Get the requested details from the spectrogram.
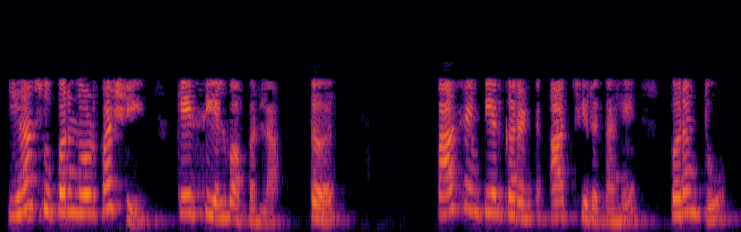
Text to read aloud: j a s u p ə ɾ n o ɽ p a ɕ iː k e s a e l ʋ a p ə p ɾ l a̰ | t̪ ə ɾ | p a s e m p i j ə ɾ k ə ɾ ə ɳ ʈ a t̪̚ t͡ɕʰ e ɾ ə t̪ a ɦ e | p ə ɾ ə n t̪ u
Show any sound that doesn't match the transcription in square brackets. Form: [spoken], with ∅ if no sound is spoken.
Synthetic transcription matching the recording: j a s u p ə ɾ n o ɽ p a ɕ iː k e s [i] e l ʋ a p ə [∅] ɾ l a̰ | t̪ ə ɾ | p a s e m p i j ə ɾ k ə ɾ ə ɳ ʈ a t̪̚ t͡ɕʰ [i] ɾ ə t̪ a ɦ e | p ə ɾ ə n t̪ u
